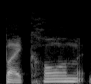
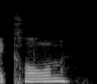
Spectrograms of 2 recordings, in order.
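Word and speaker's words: Caimh: It's by Colm. It's C A I M H. I know it's Irish. You hmm. should know how to say it because they often say it.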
